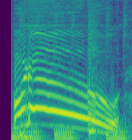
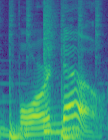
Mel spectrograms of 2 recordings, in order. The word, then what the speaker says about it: Bordeaux: example bordeau right no drop the X and it's bordo Bordeaux and I have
